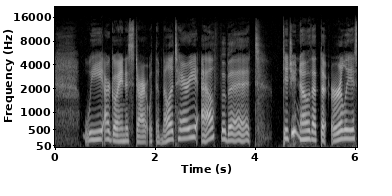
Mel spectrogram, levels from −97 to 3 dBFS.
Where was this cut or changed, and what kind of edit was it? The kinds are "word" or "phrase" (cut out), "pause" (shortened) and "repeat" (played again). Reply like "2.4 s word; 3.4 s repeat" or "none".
none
